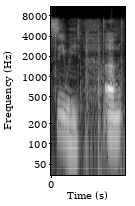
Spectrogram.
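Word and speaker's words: cwiid: library called CWI ID which I guess is pronounced seaweed which installs and it's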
